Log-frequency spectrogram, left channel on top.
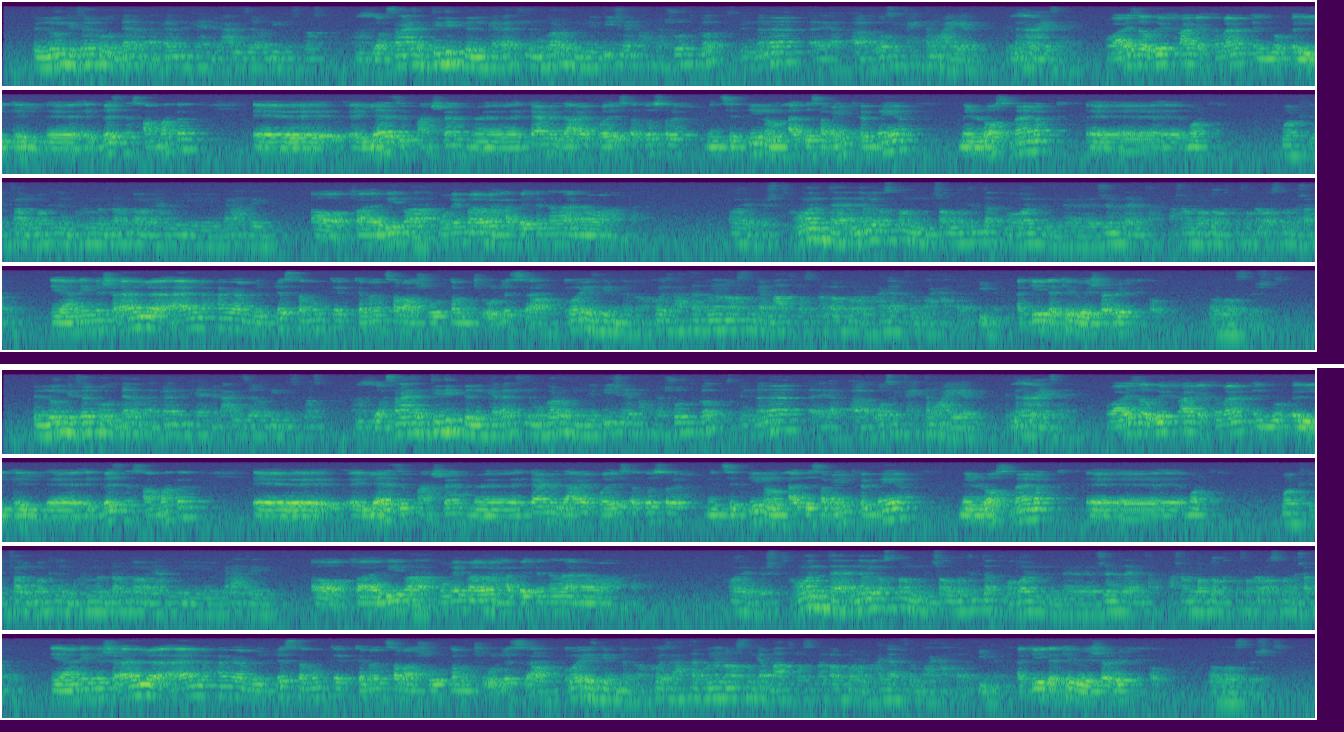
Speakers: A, on the right; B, on the left.
A: في اللونج تيرم قدام ابقى براند كامل عادي زي اديداس مثلا يعني
B: بالظبط
A: بس انا عايز ابتدي بالكبات لمجرد ان دي شايفها كشورت كات ان انا آه، ابقى واصل في حته معينه الحته
B: بالظبط
A: اللي انا عايزها يعني
B: وعايز اضيف حاجة
A: ف...
B: كمان انه ال
A: م.
B: ال البيزنس عامة آه، لازم عشان آه، تعمل دعاية كويسة تصرف من 60
A: اه
B: لحد 70% من رأس مالك آه، ماركتينج
A: ماركتنج فعلا ماركتنج مهم لدرجه يعني غير عاديه
B: اه فدي نقطة
A: ف
B: مهمة قوي
A: اه
B: حبيت ان انا انوه عنها
A: طيب قشطة هو انت ناوي اصلا ان شاء الله تبدأ في موضوع الجيم ده امتى عشان برضو انا كنت بفكر اصلا اشاركك
B: يعني مش اقل اقل حاجة من- لسه ممكن كمان سبع شهور ثمان شهور لسه
A: اه
B: يعني
A: كويس جدا اه كويس حتى اكون انا اصلا جمعت راس مال اكبر ولا حاجة ادخل معاك حتى افيدك
B: أكيد أكيد ويشرفني طبعا
A: خلاص قشطة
